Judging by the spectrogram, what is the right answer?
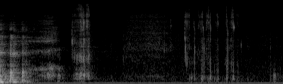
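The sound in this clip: Close-up sipping and swallowing of a hoppy, malty Wiener Lager beer: a few wet, noisy gulping bursts separated by quiet pauses, with no talk.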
